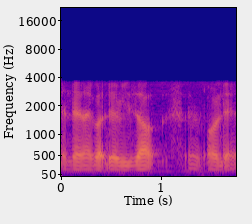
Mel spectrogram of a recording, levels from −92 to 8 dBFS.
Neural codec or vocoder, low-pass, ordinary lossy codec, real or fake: none; 3.6 kHz; none; real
